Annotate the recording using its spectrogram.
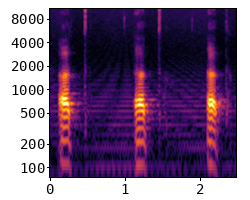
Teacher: there is no vibration on my cheek when I articulate the, at.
